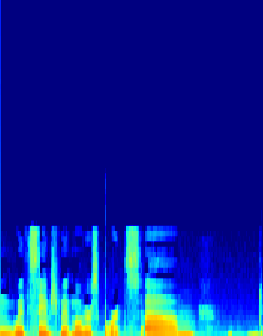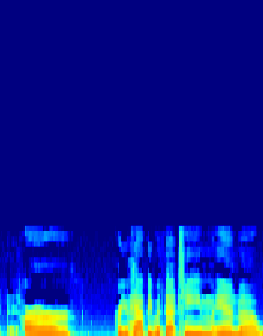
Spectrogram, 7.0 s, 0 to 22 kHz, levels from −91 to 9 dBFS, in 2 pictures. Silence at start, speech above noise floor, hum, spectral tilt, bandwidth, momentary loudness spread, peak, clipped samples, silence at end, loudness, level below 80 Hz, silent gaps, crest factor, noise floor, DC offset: 0 s; 33 dB; none; -8.5 dB/octave; 7.4 kHz; 15 LU; -2 dBFS; under 0.1%; 0 s; -18 LUFS; -44 dBFS; none; 16 dB; -51 dBFS; under 0.1%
